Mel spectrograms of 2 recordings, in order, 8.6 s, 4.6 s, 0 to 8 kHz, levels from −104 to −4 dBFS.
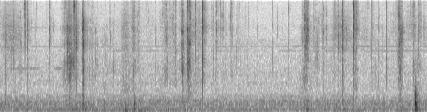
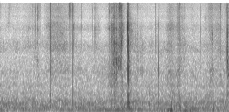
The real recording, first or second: first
